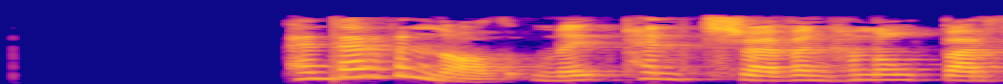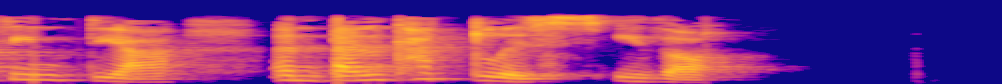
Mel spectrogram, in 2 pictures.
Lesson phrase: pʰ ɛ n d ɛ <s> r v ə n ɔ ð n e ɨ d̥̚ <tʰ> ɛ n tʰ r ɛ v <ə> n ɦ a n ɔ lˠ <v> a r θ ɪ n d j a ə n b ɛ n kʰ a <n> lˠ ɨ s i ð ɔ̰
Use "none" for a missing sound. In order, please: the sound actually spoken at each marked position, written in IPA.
none, pʰ, ə, b, d

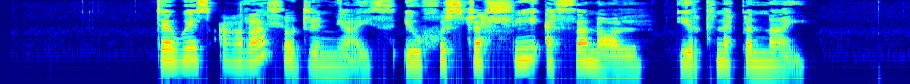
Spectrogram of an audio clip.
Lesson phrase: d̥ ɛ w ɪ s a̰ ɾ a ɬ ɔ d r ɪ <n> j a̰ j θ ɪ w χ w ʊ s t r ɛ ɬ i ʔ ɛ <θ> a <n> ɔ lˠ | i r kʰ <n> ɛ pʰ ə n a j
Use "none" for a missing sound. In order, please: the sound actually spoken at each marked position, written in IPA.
n, θ, n, n

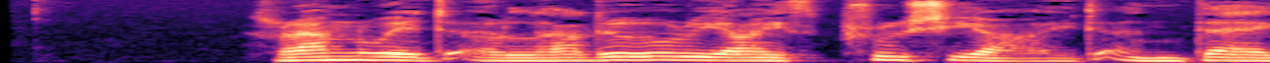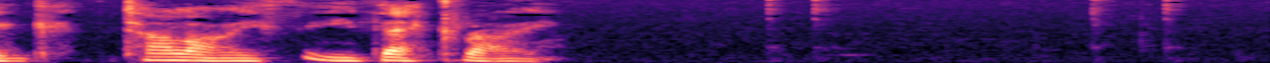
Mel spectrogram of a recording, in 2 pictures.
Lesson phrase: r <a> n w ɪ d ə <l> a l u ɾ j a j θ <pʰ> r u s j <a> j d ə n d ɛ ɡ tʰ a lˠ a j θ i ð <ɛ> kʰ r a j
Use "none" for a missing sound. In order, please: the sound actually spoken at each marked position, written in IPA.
a, l, pʰ, a, ɛ

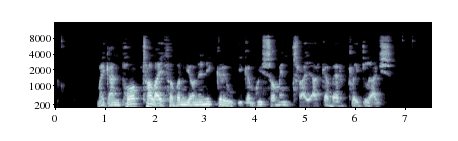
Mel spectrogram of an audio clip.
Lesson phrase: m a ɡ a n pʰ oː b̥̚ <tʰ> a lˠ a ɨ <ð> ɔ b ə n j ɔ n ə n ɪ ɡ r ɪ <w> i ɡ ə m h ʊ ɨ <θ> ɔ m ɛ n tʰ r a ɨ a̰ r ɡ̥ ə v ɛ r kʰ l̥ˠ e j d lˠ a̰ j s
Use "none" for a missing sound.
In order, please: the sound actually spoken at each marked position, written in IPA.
tʰ, θ, w, s

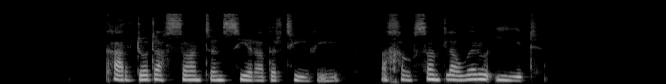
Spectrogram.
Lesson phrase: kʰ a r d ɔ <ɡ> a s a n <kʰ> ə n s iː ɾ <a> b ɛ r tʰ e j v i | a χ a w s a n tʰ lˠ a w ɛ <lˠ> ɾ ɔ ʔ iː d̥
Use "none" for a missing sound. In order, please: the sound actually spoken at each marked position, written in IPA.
d, tʰ, a, none

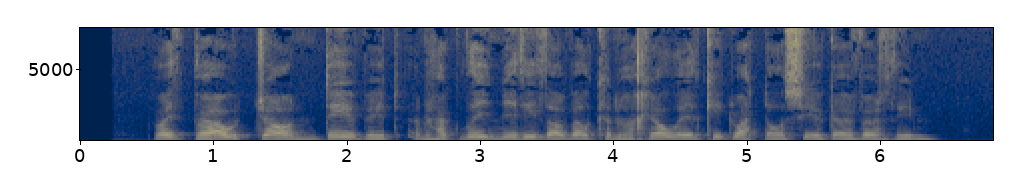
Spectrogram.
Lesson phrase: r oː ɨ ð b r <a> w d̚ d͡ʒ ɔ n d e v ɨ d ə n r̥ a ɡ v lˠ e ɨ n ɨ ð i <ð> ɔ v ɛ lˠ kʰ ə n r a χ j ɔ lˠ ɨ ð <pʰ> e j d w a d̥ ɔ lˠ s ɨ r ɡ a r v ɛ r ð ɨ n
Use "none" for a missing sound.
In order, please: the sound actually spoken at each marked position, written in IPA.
a, ð, kʰ

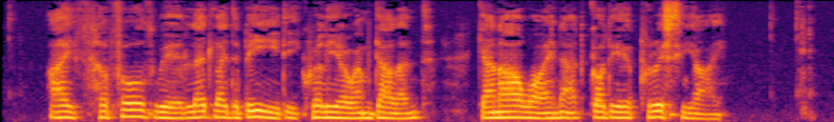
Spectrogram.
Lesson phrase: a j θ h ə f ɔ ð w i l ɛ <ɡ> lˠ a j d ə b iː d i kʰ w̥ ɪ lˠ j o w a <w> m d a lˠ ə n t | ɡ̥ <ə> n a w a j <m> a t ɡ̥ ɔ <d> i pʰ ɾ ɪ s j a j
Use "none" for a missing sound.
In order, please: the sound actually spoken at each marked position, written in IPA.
d, none, a, n, d

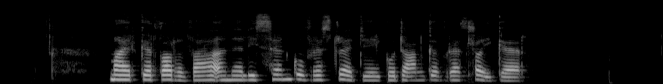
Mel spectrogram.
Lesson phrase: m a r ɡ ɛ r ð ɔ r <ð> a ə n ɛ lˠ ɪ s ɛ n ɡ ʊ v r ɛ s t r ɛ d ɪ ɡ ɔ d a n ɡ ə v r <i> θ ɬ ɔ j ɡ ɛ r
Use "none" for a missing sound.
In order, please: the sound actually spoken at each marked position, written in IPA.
ð, ɛ

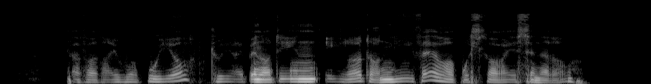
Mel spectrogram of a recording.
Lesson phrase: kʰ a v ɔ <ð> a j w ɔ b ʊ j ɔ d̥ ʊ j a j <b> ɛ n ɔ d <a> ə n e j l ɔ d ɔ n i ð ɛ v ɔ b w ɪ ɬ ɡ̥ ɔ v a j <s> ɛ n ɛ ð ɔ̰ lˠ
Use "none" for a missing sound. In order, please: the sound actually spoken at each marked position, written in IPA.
ð, b, i, s

